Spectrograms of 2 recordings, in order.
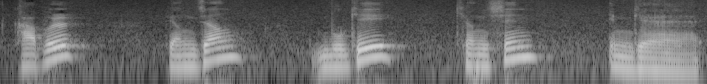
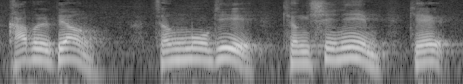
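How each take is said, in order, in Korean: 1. 음절이 두 개씩 짝지어 묶여 있어요. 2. 음절이 고르지 않게, 어색하게 끊어져 묶여 있어요. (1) "이런 식으로 외워주시면 좋겠다" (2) "이렇게 외우지 말고요"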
